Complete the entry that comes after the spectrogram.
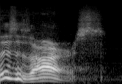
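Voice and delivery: acted smug, mocking, gloating, taunting voice. Reading a text aloud and voicing those who took the land, acting out a mocking claim. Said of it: "mockingly took the land for themselves".

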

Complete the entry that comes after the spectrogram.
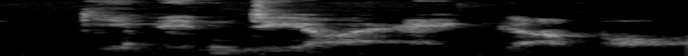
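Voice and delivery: very hushed, whispered villain voice. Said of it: "If you start throwing palp quotes in there".

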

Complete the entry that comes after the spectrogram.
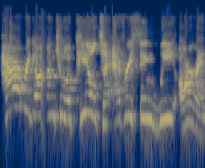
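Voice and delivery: high, mock clueless corporate guy voice.

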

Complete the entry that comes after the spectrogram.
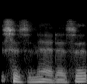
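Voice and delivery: hushed, breath-only half-whisper. A character near death half-whispers to Damien, unheard by others, half-whispering. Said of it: "he whispers to Damien".

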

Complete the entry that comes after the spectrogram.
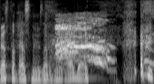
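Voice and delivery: slow, dragged-out, laughing, shouted put-on voice.

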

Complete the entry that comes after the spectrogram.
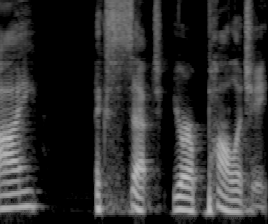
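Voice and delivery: acted speech through clenched, gritted teeth. Retelling stomping up to a guy and answering him: retelling gritted-teeth speech. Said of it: "through gritted teeth said".

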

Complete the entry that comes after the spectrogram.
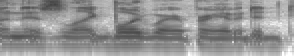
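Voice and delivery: low, flat, droning monotone. Joking that they need a lawyer's disclaimer: monotone lawyer voice. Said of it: "the lawyer to come on in the monotone voice".

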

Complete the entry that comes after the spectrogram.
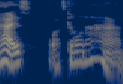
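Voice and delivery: very high-pitched voice with sad concern. Describing a teammate sounding like their old GM, the speaker imitates Bear's sad concern. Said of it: "his like sad concern".

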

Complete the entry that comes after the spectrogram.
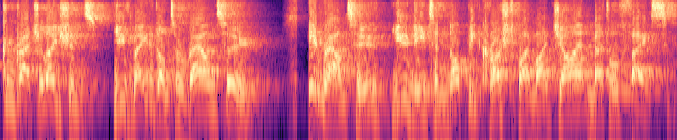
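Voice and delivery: big, resounding booming voice. Narrating to three chained players, voicing an unseen figure above them: booming voice. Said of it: "You hear a booming voice above you".

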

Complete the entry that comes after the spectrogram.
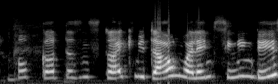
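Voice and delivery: put-on high-pitched German accent. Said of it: "the German accent".

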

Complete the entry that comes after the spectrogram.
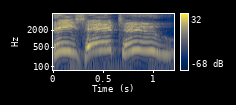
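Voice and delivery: mock, very high-pitched, thrilled, excited surprise. Redoing an impression on request, imitating someone's excited surprise. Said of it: "Can you do that impression again?".

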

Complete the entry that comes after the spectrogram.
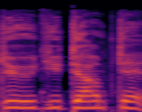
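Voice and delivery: screaming, very high. Retelling a hunt, quoting a companion after the shot: imitating someone screaming. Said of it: "and screaming".

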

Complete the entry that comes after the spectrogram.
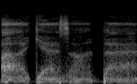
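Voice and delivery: low, slow, breathy whisper.

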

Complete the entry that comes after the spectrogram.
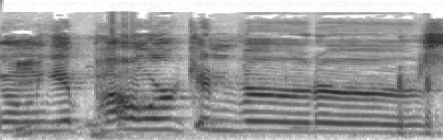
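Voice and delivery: loud, high-pitched, whiny, complaining delivery. Recalling first seeing Star Wars, the speaker mimics Luke Skywalker, mock-whiny Luke Skywalker voice. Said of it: "He just sounded like a whiny fuck".

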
